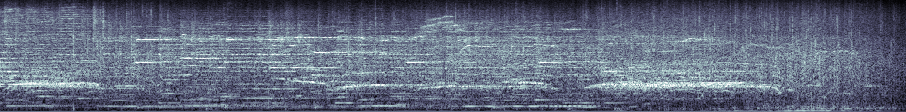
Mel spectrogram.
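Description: Music with long held notes, with audience applause and cheering under it. The sound fades away just at the end.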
